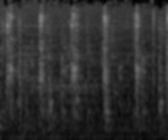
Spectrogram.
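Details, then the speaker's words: Kieninger Bim Bam mantel clock still working fine: crisp, even ticks about three per second, steady and unhurried in a quiet room; movement running normally. "Still working fine."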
